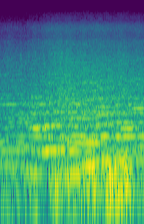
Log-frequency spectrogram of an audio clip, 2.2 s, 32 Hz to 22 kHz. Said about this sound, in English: Down below, about 30 feet or so, the frigid water crashes up against the pier's concrete posts.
